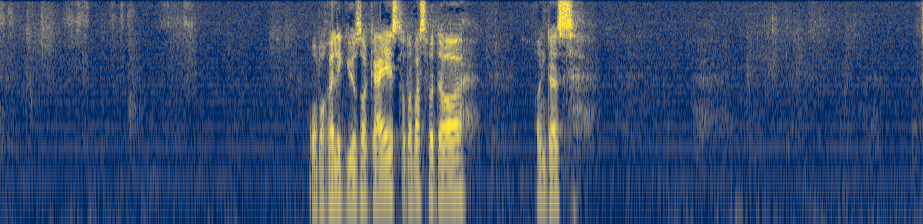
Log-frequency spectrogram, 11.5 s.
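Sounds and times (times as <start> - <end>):
handwriting strokes: 0.0 - 2.6
low hum: 0.0 - 11.5
speech: 3.9 - 6.0, 6.7 - 7.4.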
